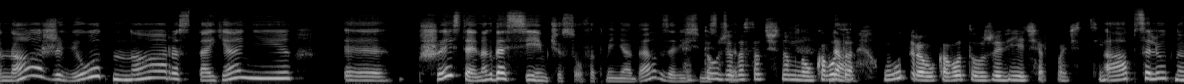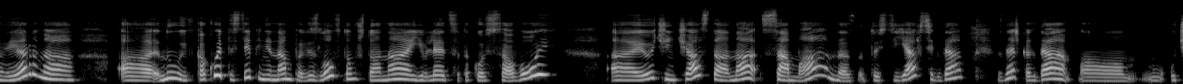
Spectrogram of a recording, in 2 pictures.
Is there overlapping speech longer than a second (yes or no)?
no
